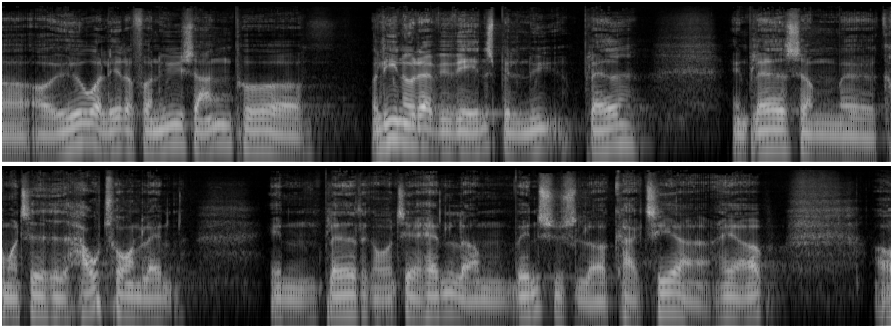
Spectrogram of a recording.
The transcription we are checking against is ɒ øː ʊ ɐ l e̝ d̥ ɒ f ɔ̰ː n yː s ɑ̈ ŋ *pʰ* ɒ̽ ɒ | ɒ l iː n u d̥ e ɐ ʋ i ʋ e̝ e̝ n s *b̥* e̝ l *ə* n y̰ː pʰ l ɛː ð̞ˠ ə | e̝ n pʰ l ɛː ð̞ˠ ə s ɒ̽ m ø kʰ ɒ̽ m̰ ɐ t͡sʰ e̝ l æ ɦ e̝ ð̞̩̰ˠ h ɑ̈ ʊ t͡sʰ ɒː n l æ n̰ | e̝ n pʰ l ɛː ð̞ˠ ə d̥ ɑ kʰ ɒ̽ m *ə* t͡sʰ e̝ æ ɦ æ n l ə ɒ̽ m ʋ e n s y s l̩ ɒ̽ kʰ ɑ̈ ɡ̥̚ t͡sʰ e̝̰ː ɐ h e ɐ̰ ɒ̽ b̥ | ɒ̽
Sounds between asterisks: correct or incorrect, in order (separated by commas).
correct, correct, correct, incorrect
